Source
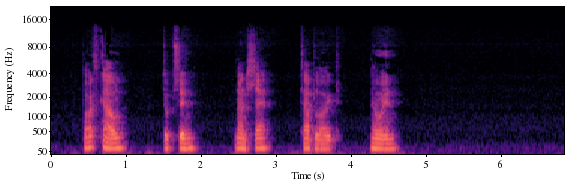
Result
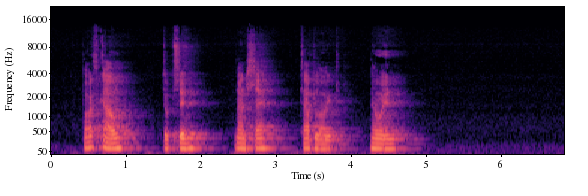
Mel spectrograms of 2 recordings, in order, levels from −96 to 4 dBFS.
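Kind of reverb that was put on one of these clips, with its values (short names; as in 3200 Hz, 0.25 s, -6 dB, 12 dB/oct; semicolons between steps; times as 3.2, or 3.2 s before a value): plate-style reverb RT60 0.72 s, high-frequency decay 0.7×, pre-delay 85 ms, DRR 12.5 dB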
